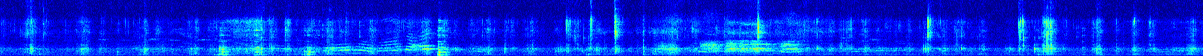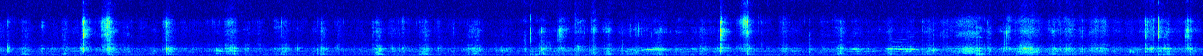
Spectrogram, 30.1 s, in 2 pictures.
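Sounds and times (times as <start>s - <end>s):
person chewing crunchy food: 0.0s - 30.0s.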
